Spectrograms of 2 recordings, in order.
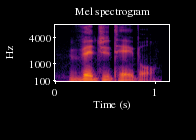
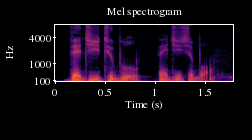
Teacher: vegetable >> Four syllables, but in natural English, we delete the middle E. It becomes three syllables.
